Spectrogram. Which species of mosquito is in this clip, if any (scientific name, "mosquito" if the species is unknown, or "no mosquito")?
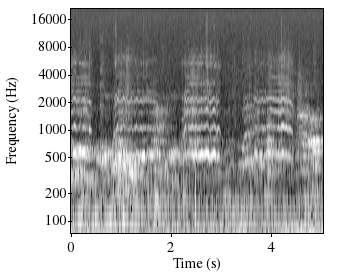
Culex pipiens complex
